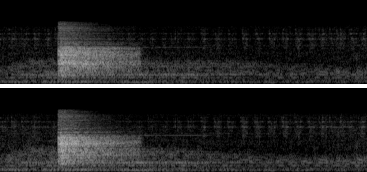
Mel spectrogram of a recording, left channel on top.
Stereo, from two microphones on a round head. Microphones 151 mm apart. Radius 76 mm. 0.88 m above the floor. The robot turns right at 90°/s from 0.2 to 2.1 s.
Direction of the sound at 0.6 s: 5° right.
